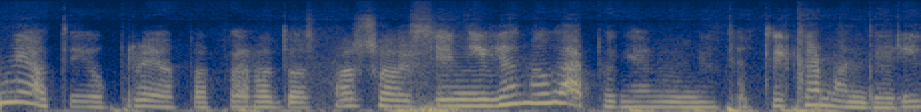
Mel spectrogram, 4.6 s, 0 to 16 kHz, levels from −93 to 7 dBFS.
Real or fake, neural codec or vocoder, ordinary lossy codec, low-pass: fake; codec, 44.1 kHz, 2.6 kbps, DAC; Opus, 24 kbps; 14.4 kHz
